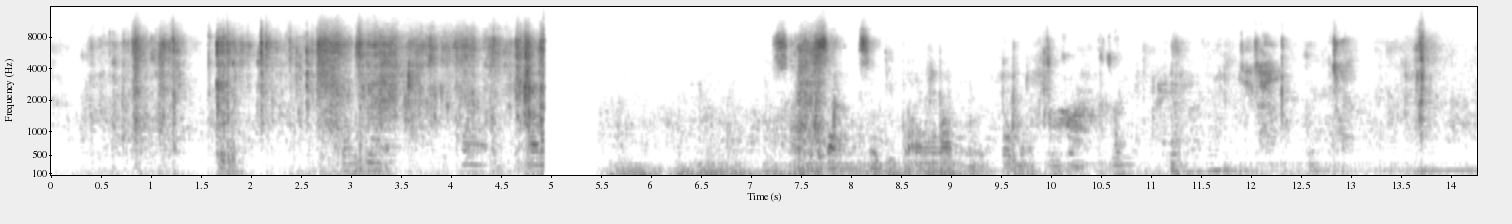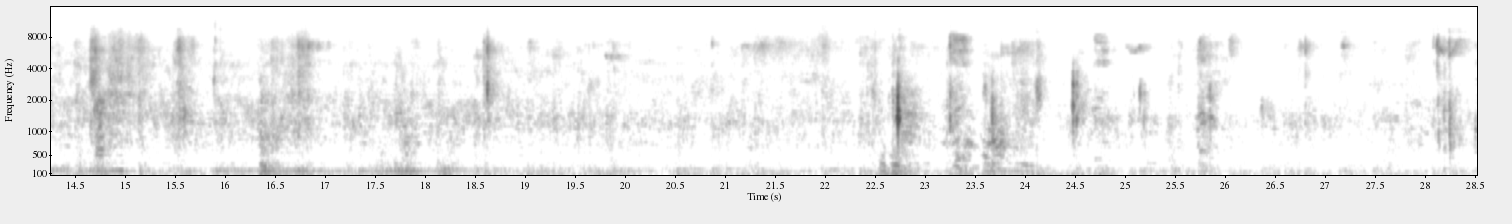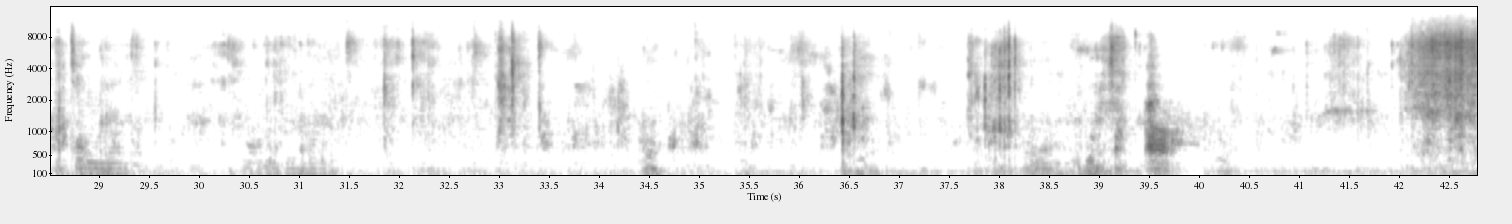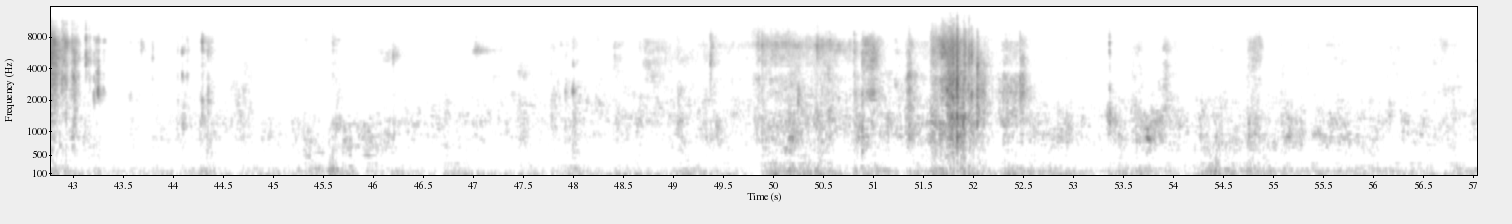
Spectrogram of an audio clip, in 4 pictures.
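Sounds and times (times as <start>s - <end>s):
rustling: 0.0s - 5.0s, 40.2s - 44.4s, 47.8s - 57.0s.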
